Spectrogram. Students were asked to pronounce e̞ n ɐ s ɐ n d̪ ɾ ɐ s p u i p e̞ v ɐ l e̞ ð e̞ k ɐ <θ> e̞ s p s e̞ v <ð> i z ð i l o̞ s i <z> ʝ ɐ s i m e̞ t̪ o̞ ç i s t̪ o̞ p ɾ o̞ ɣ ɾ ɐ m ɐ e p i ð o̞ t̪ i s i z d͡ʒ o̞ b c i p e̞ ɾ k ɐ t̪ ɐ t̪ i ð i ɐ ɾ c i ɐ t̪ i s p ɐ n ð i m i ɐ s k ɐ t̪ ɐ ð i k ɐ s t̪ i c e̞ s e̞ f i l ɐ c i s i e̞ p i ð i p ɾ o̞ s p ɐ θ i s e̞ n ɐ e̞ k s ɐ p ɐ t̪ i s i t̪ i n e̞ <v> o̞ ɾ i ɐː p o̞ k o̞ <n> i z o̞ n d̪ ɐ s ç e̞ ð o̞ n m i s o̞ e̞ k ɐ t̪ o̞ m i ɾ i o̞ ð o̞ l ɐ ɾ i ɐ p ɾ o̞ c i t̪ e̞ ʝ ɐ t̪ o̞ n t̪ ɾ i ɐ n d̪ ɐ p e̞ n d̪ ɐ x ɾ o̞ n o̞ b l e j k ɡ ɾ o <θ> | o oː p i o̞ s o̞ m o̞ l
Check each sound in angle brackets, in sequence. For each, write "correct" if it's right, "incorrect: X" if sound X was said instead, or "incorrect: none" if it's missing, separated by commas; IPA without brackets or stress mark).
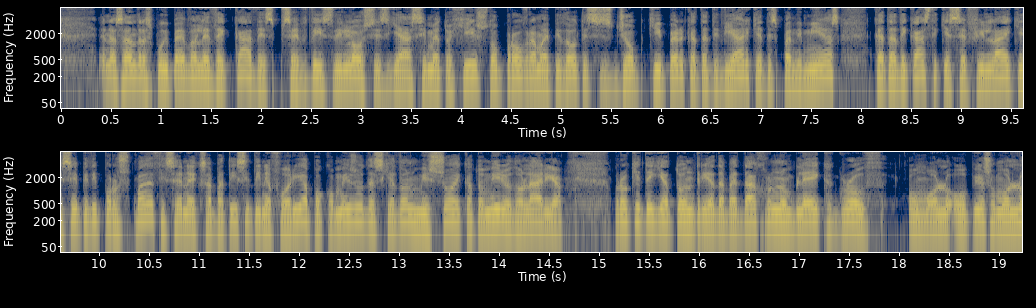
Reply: incorrect: ð, correct, correct, incorrect: f, incorrect: m, correct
